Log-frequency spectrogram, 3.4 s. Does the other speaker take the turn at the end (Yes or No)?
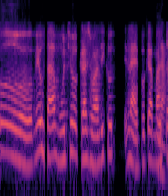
No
